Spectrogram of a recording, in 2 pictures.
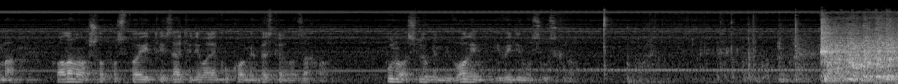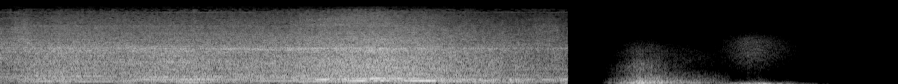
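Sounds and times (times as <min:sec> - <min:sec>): car engine revving hard: 0:08.2 - 0:14.7.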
